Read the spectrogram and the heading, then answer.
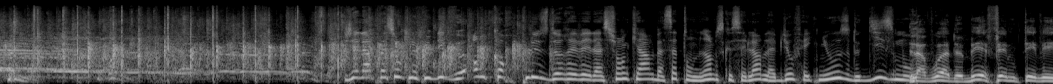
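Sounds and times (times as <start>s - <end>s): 
audience applause: 0.0s - 5.6s
speech: 3.4s - 10.5s.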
